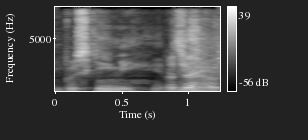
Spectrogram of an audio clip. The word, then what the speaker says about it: Buscemi: Is that how you pronounce it? Steve Buscemi? Yeah, it's Buscemi.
